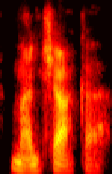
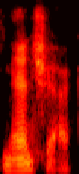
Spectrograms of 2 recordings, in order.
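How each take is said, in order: First: The name is said as it is spelled. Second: The name is said the local way.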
